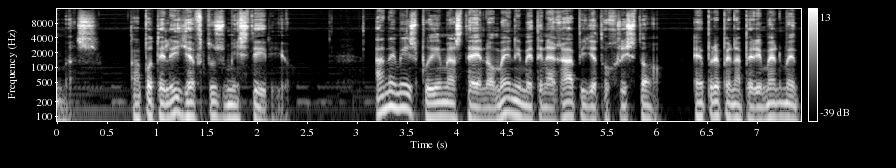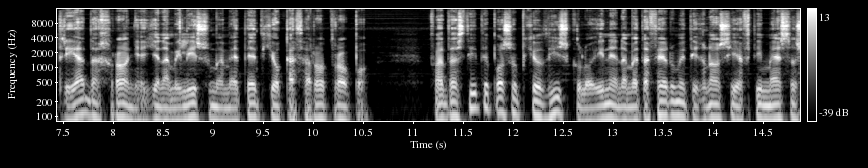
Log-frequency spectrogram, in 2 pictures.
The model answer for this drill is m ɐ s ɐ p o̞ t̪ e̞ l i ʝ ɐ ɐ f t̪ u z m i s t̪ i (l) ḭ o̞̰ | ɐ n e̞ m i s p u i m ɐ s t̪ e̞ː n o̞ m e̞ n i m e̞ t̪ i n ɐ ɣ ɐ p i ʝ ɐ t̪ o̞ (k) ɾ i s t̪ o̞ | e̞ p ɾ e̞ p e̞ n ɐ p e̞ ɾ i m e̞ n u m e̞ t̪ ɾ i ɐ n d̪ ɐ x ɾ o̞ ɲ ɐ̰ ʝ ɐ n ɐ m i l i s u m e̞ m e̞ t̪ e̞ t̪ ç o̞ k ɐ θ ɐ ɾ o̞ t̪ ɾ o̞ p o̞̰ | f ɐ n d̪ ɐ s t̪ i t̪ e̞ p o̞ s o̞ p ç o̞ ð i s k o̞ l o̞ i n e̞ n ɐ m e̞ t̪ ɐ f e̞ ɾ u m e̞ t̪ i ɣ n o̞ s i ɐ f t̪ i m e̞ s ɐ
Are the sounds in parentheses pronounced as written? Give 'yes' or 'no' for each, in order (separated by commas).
no, no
